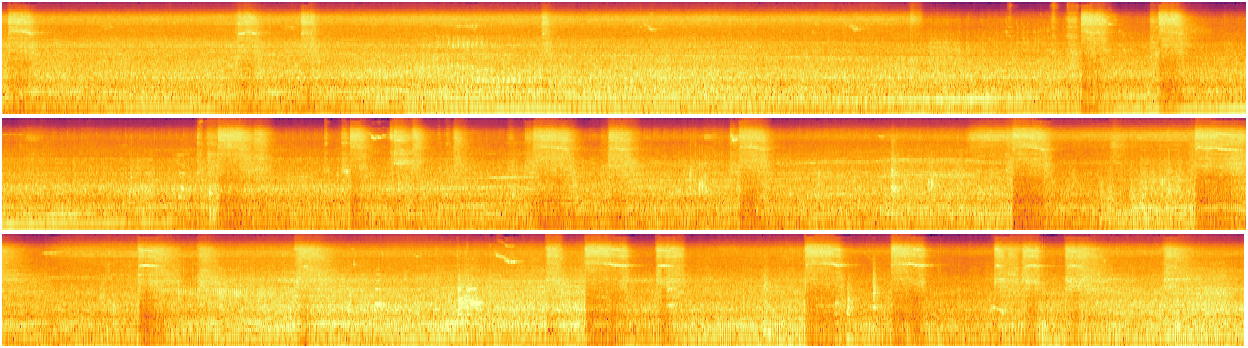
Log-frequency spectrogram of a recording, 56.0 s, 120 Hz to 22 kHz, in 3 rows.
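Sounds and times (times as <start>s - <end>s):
air brakes hissing: 0.0s - 0.8s, 3.2s - 6.0s, 7.5s - 13.9s, 15.8s - 18.2s, 21.6s - 22.8s, 23.5s - 28.4s, 29.5s - 47.7s, 49.2s - 51.4s, 52.1s - 55.9s
truck engines running: 0.0s - 55.9s.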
